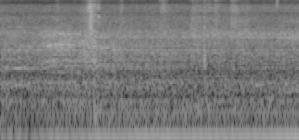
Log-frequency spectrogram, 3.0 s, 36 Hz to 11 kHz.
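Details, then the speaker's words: Tata Nexon CNG three-cylinder after misfire repair (broken part found on cylinder 3; coils and spark plugs removed): smooth steady idle with even beat, no misfire; check engine light that was blinking while running is gone, codes cleared, revving shows no fault. "यह देखिए check engine चला गया पहला check engine लग रहा था और running में ब्लिंकिंग कर रहा था अ रेस करने पर भी कुछ नहीं आ रहा है और एरर भी जीरो जीरो आ रहा है"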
